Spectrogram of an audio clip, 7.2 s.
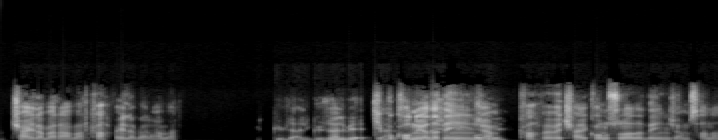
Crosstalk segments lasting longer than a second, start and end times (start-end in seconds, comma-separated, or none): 3.7-5.1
